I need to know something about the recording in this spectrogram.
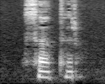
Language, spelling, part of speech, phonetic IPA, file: Polish, satyr, noun, [ˈsatɨr], LL-Q809 (pol)-satyr.wav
